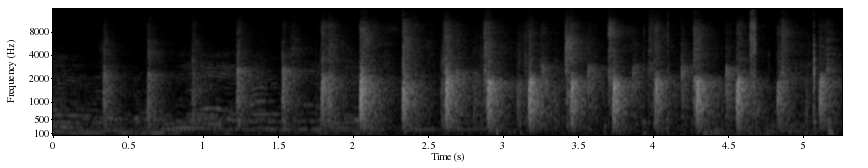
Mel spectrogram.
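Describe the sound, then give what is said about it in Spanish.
An audience claps together in a steady, rhythmic beat, about a dozen sharp, bright claps rising in loudness, with faint voices and a low sustained tone beneath. “Para Él es esa sabiduría, ese aplauso.”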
